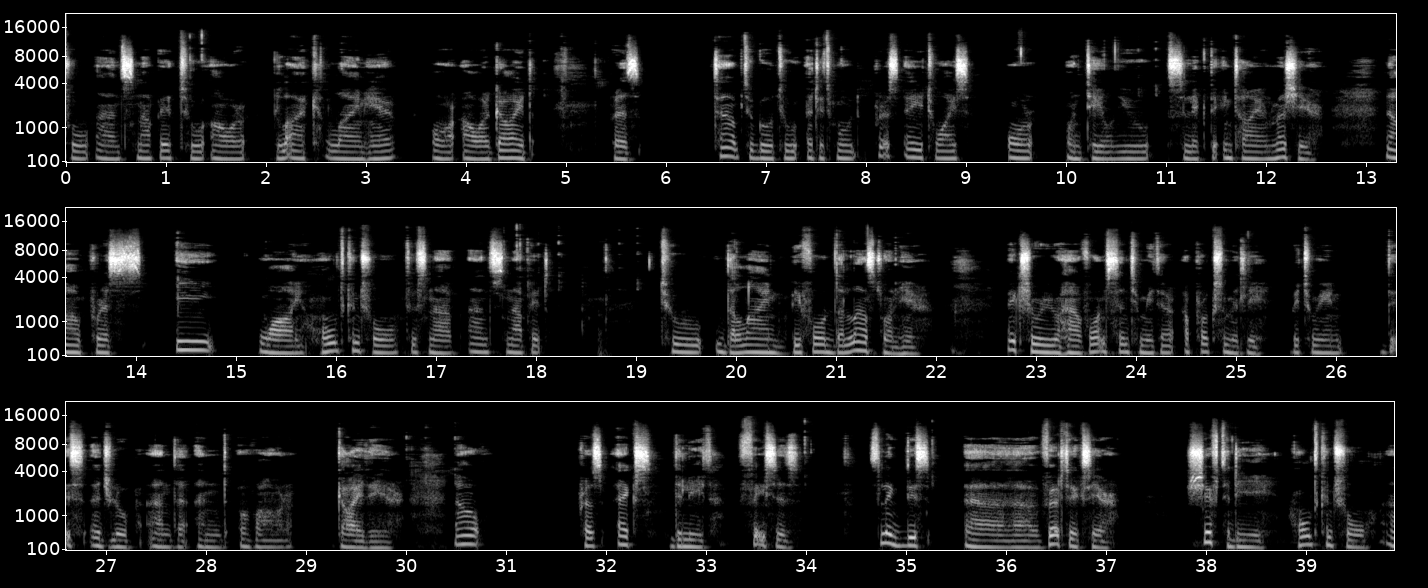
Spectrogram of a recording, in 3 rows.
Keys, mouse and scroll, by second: 4.0 scroll up 3, 5.1 shift+middle click, 5.5 Tab, 8.2 a, 8.7 a, 11.0 middle click, 11.4-12.7 scroll down 1, 12.7 KP_7, 14.7 e, 18.3 shift+middle click, 18.7-19.1 scroll up 5, 19.1-31.1 shift+middle drag, 31.1 scroll up 2, 34.2 x, 35.5 click, 38.2 shift+d.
